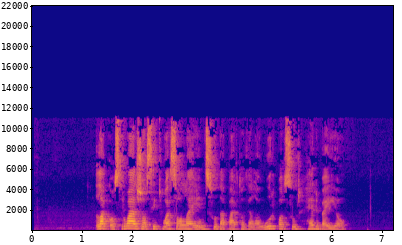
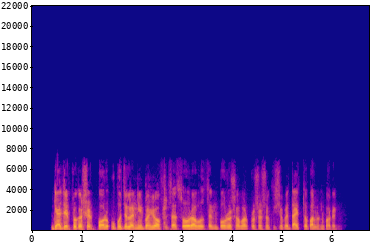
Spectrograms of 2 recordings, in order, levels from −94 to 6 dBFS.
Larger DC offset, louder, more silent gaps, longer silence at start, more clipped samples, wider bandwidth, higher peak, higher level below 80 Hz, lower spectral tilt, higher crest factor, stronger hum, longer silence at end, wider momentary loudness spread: neither; about the same, -20 LUFS vs -18 LUFS; neither; first, 1.3 s vs 0.4 s; neither; first, 11.5 kHz vs 6.6 kHz; about the same, -2 dBFS vs -2 dBFS; about the same, -66 dBFS vs -62 dBFS; second, -2 dB/octave vs -7 dB/octave; first, 22 dB vs 16 dB; neither; first, 0.95 s vs 0.65 s; about the same, 14 LU vs 12 LU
